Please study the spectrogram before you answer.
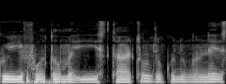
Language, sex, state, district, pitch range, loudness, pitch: Wancho, male, Arunachal Pradesh, Longding, 115-120 Hz, -16 LUFS, 120 Hz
